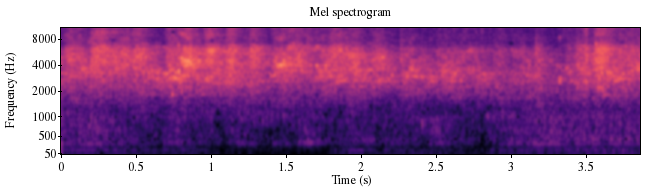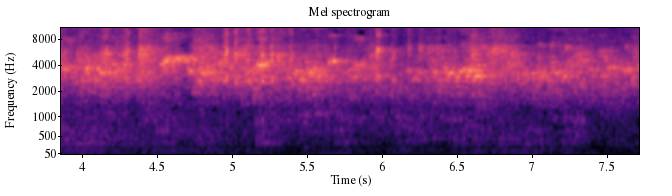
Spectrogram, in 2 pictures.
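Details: Texas mutation budgerigar chicks at a breeding setup chatter in a steady, high-pitched stream of warbles, chirps and squeaks, tagged as a mating and breeding-stimulation sound.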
